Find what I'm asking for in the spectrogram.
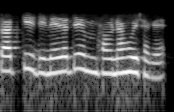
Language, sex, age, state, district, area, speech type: Assamese, female, 18-30, Assam, Dhemaji, urban, conversation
